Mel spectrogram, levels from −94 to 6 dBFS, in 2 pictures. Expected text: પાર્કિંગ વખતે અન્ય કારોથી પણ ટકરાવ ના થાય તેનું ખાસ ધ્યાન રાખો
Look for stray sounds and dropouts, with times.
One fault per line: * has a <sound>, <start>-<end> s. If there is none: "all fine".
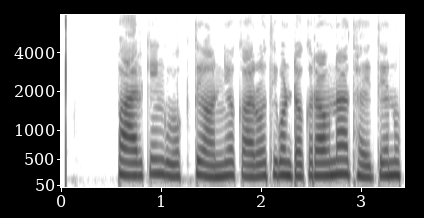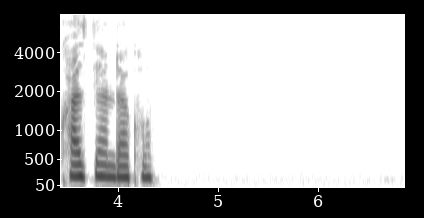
all fine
